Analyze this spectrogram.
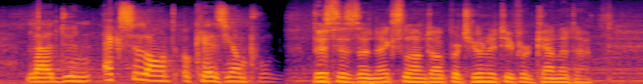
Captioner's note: speaking French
